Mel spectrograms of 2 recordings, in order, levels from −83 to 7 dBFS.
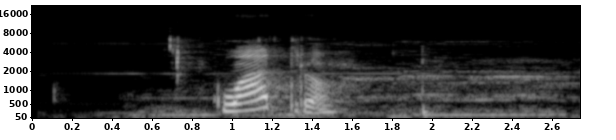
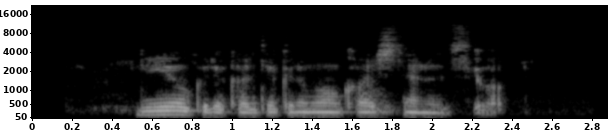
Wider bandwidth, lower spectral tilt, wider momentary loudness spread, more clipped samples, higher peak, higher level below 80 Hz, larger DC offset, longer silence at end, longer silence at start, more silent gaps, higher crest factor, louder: second, 7.4 kHz vs 10.5 kHz; second, -5 dB/octave vs -6.5 dB/octave; first, 23 LU vs 12 LU; neither; first, -2 dBFS vs -16 dBFS; first, -56 dBFS vs -66 dBFS; neither; second, 0.15 s vs 0.55 s; first, 0.65 s vs 0.5 s; neither; about the same, 20 dB vs 18 dB; first, -16 LUFS vs -32 LUFS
